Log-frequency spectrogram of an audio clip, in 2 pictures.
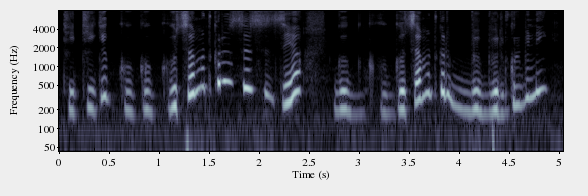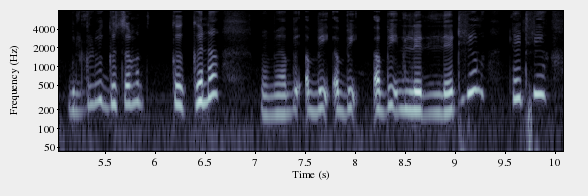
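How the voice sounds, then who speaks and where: A flustered young woman stammers and keeps repeating syllables, in a woman's put-on voice. Her tone is mellow and a little high, and the recording is dry. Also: sing-song, moderate pace, dry recording.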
